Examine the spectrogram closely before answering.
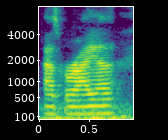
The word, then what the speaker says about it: Azariah: It is spelled with an H at the end and it's pronounced Azariah. And it's a man's name in the Bible.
